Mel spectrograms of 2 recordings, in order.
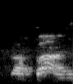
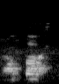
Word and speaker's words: Ramban: Rambam is pronounced with the emphasis on the first syllable, Rambam, and Ramban is pronounced with the emphasis on the second syllable, Rambam and Ramban.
